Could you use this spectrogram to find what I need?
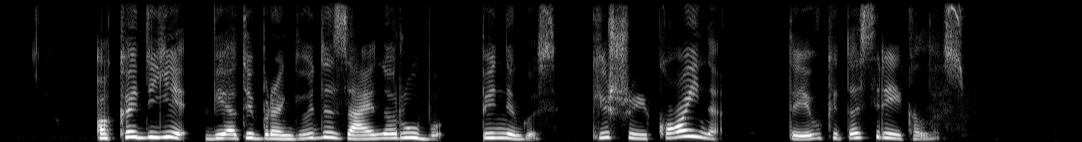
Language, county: Lithuanian, Vilnius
